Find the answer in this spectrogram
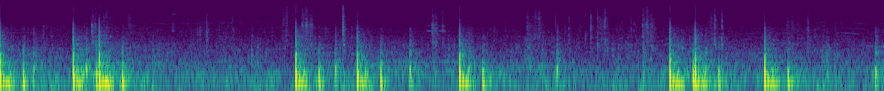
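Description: Fireworks bursting: a rapid, irregular series of sharp bangs and crackles, several a second.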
